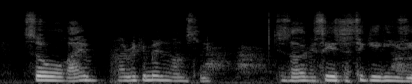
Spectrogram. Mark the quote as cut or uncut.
cut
